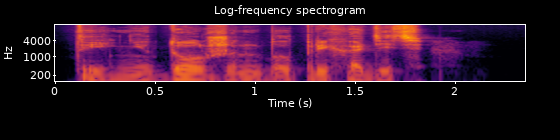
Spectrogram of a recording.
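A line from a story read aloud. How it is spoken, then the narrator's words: Whispering. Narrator (Russian): прошептала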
